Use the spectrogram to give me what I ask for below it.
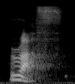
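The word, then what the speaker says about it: rough: films soul food show raf esta palabra se pronuncia la ocu como a rap y la gh suena como una f rush quiere decir duro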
